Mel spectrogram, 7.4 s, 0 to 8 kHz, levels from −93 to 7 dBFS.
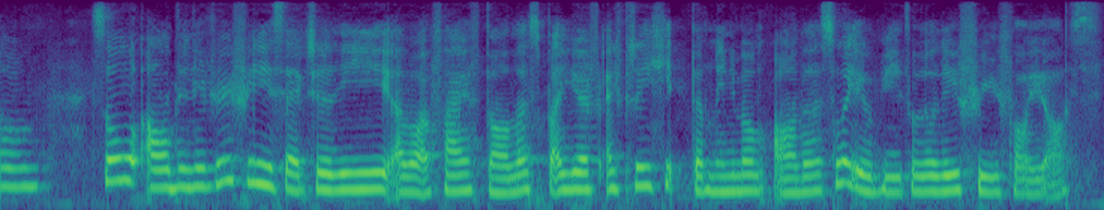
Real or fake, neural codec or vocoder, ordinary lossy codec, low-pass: fake; codec, 16 kHz, 2 kbps, FreqCodec, larger model; none; none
